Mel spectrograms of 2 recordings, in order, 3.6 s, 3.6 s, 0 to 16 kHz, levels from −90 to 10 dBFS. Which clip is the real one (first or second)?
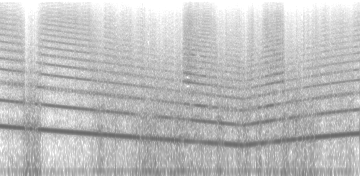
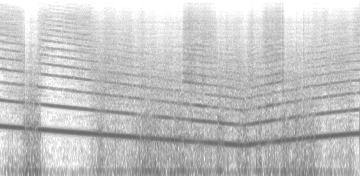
first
